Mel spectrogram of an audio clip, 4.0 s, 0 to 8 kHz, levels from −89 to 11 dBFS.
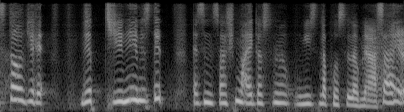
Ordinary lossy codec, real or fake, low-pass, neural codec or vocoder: none; fake; 7.2 kHz; codec, 16 kHz, 0.5 kbps, FreqCodec, larger model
